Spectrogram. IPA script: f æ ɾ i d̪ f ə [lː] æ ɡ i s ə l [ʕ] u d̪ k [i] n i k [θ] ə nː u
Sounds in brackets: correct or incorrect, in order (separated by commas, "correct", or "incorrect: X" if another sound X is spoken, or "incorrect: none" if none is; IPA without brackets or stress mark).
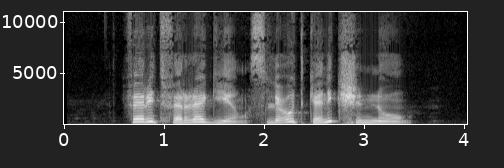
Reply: incorrect: rː, correct, incorrect: æ, incorrect: ʃ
